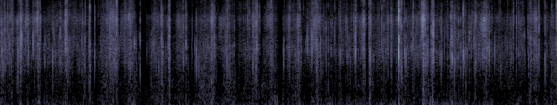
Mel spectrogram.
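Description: A small, flat, white printed plastic packet with black lettering is crinkled and squeezed between the fingertips and nails of both hands. Dense, bright crinkling and crackling runs throughout with almost no low end. A sharper, louder crackle stands out a little past the five-second mark.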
